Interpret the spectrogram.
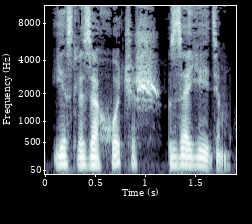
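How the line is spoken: Calm. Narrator (Russian): ответил он спокойно

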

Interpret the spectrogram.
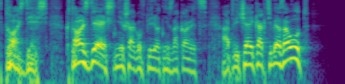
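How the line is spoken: Huge beast growling. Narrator (Russian): огромный зверь прорычал

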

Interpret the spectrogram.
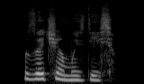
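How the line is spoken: Forced calm, suppressed trembling. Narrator (Russian): Я старалась говорить спокойно, с трудом сдерживая дрожь

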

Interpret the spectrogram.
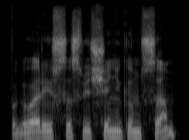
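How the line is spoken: Plain. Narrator (Russian): спросил он

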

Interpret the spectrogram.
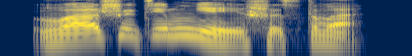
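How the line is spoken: Creaky small voice. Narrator (Russian): проскрипел мелкий

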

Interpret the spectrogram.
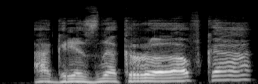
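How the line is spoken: Growling. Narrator (Russian): прорычал Фенрир

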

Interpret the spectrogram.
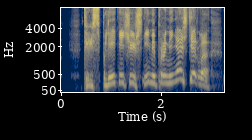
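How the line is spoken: Furious trembling roar. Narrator (Russian): взревел Фуся, так затрясшись от злобы

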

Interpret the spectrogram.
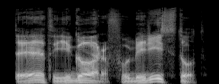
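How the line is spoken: Sudden, menacing. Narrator (Russian): спохватившись, грозно произнес Березин

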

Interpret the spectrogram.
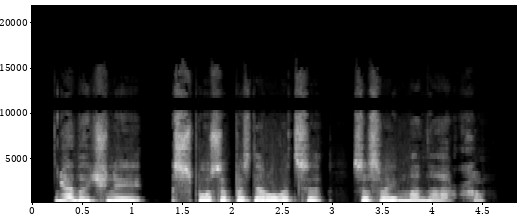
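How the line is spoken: Plain. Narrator (Russian): ответил он

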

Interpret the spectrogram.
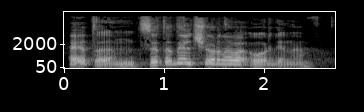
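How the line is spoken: Dry answer. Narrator (Russian): сухо ответил Атор

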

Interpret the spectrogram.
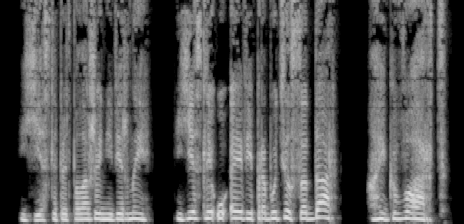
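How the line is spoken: Whisper. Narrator (Russian): прошептал он

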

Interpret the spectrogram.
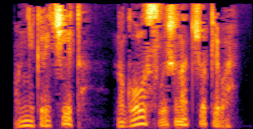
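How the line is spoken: Quiet. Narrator (Russian): тихо произнес механик

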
